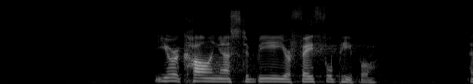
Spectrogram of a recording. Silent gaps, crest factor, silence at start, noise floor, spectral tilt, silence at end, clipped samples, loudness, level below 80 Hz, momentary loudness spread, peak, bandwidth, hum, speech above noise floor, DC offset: none; 26 dB; 1.55 s; -75 dBFS; -4.5 dB/octave; 0 s; under 0.1%; -37 LUFS; -78 dBFS; 16 LU; -14 dBFS; 16.5 kHz; none; 38 dB; under 0.1%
